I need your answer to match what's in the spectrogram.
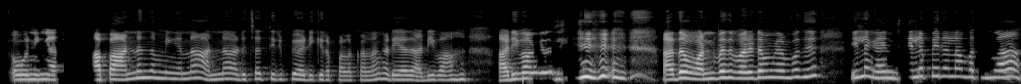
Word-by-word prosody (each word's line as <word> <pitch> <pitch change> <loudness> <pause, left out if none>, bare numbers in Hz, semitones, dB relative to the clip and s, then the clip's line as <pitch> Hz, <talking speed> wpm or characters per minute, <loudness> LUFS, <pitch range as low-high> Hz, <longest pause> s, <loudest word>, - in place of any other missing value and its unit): ஓ - - 0 0.2
நீங்க 230 0 0 0.5
அப்ப 225 - -2
அண்ண 255 +6 0
தம்பிங்கன்னா 280 -2 -4
அண்ணன் 245 +4 -4
அடிச்சா, 230 +1 -6
திருப்பி 235 0 -7
அடிக்கிற 215 0 -6
பழக்கம்லாம் 200 +4 -7
கிடையாது. 215 -3 -2
அடிவாங்க 215 +3 -5 0.4
அடிவாங்குறது 275 +3 +1 1.1
அதான் 280 +4 +7
9 275 +5 +4
வருடங்கும்போது 320 +4 +1 0.4
இல்லங்க 335 -5 +1 0.2
சில 335 +2 +2
பேரெல்லாம் 375 -2 -3
பார்த்தீங்கன்னா 320 0 -1
265 Hz, 115 wpm, -22 LUFS, 225-310 Hz, 1.1 s, அதான்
